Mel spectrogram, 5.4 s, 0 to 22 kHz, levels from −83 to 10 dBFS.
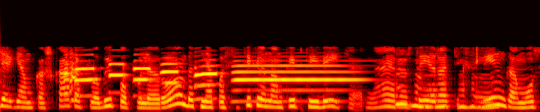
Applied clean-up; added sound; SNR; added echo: classical method log-MMSE.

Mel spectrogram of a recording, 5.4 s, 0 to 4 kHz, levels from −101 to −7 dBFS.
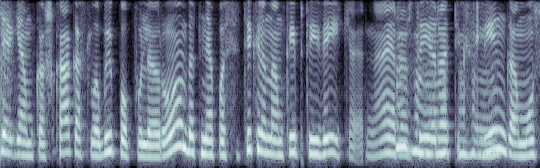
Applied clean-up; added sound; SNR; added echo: none; none; none; none.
